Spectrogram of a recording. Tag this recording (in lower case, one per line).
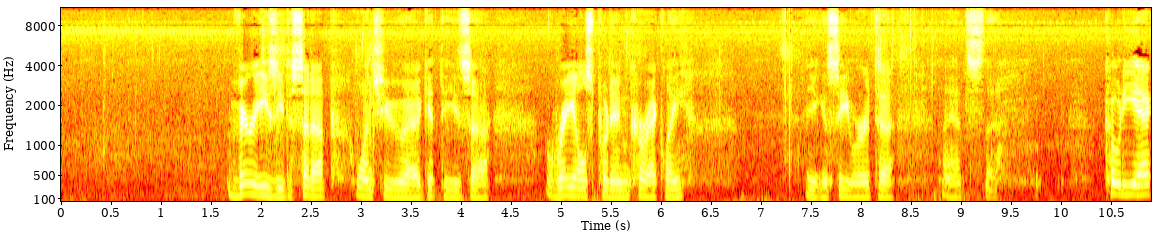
speech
